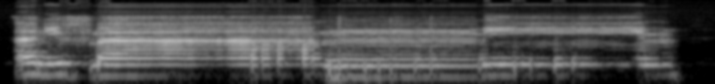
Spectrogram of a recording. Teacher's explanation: Ini cepat, tapi tetap dengung-dengungnya dijaga.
